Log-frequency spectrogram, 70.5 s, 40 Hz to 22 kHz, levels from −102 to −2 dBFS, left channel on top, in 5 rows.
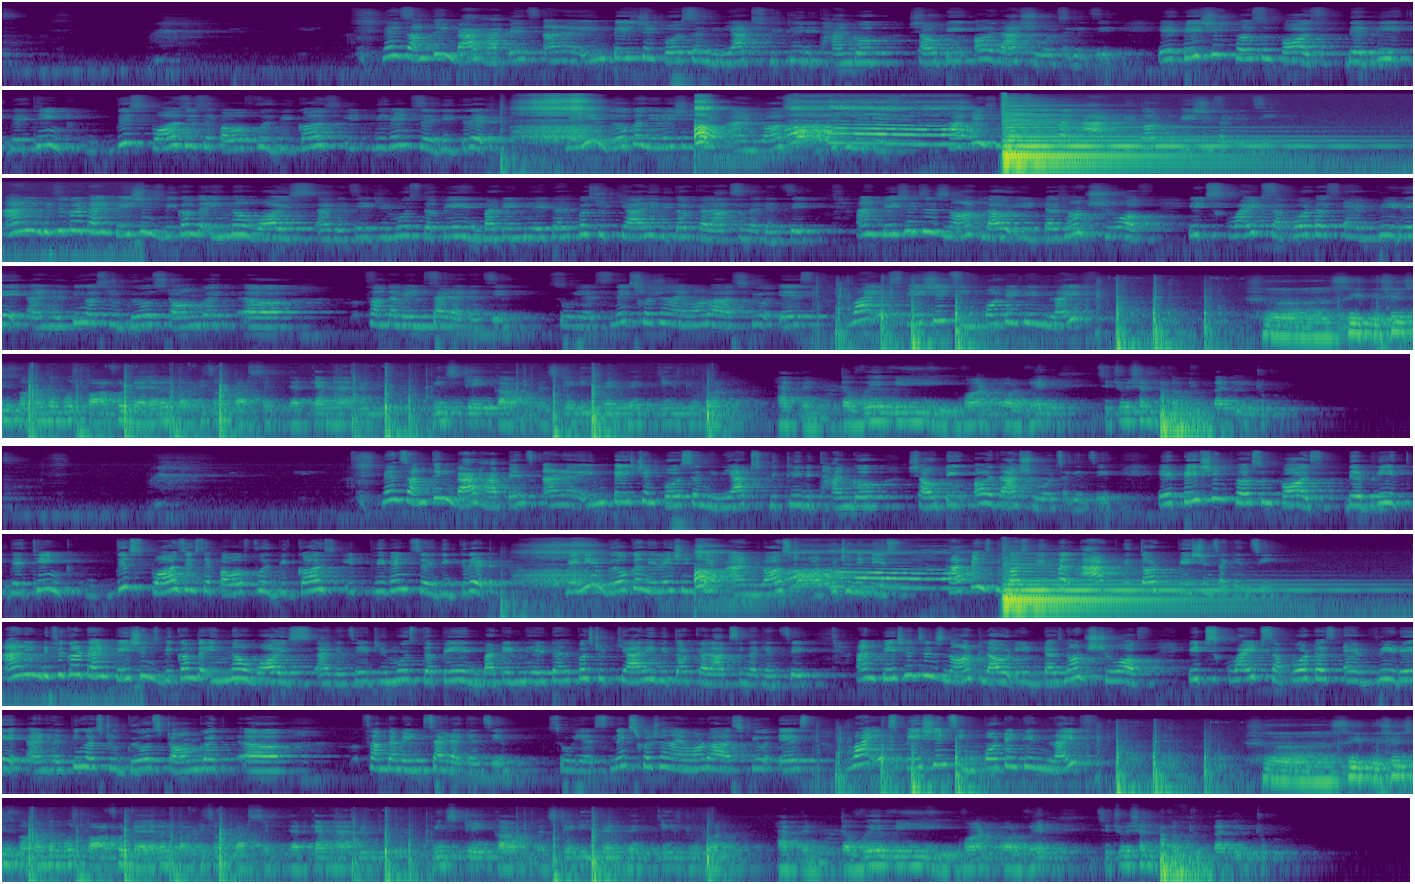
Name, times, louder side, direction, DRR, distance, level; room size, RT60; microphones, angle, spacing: voice 1, 1.5-1.9 3.5-8.7 9.1-13.2 13.4-19.0 19.7-23.0 23.5-26.8 28.2-36.3 36.5-45.4 46.0-47.4 47.9-50.3 50.8-53.1 68.0-68.5, right 4 dB, 85° right, 4 dB, 2.5 m, -40 dB
sound 1, 19.1-20.1 21.0-21.3 21.9-23.9, left 6 dB, 90° left, 1.8 m, -33 dB
sound 2, 24.1-26.8, left 2 dB, 50° left, 0.8 m, -27 dB
sound 3, 50.4-52.1 53.2-54.6 55.0-55.2 55.7-56.3 56.7-59.3 59.6-60.8 61.6-62.7 63.5-63.6, equal, 5° left, 1.6 m, -41 dB
voice 2, 54.8-60.2 60.7-63.7 64.2-67.0 67.4-68.3 68.6-69.1, right 1 dB, 15° right, 3 dB, 5.5 m, -41 dB
27.5 x 25.5 x 6.7 m, 0.96 s
head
